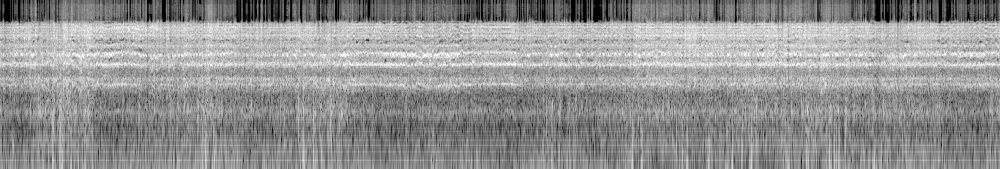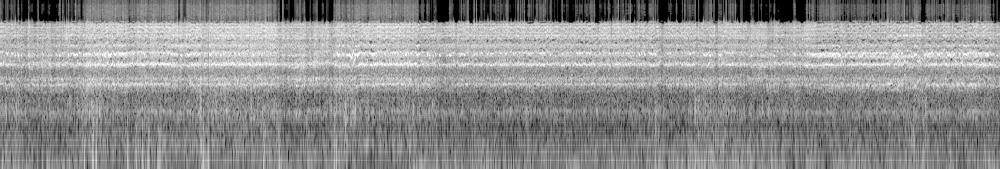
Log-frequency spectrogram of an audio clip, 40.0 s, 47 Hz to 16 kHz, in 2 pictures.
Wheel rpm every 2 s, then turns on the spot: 220, 220, 220, 230, 220, 230, 230, 230, 230, 220, 220, 230, 230, 220, 230, 240, 230, 230, 210, 210.
none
